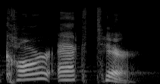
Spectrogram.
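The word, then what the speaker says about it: charakter (χαρακτήρ): The Greek word here looks like this. Yeah, okay. It's pronounced charakter. Say that with me. Charakter. Do you hear the English word in there?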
